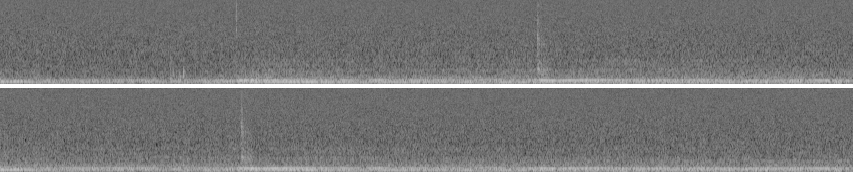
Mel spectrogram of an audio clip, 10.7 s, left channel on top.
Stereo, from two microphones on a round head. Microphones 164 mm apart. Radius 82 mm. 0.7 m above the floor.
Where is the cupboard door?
No cupboard door in this recording.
